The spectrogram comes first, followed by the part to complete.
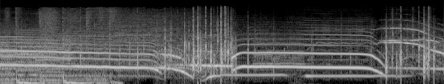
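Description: Children on the field cheering a goal with long, drawn-out shouts, two main cries each held about a second and a half and falling away at the end. A pop song with a steady beat plays under the first second and then stops.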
